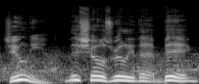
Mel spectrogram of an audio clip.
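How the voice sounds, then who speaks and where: Actor as animated, eager wrestling booker. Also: male voice, a little high, moderate pace. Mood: persuading. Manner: informal, persistent, suggesting. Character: eager, loyal male wrestling booker, easily talked down. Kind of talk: audio drama acting.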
